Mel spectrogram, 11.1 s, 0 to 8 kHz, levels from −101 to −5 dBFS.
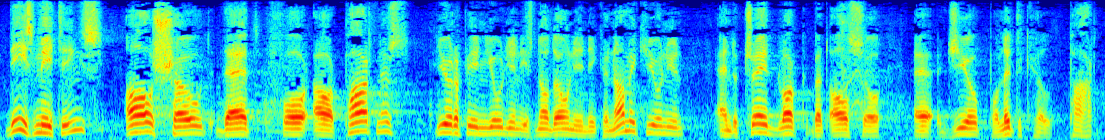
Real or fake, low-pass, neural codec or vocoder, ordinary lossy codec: real; none; none; none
